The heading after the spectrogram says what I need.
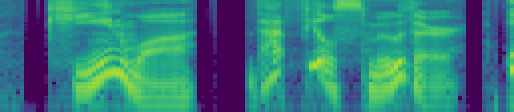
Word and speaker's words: quinoa: Quinoa. Quinoa.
